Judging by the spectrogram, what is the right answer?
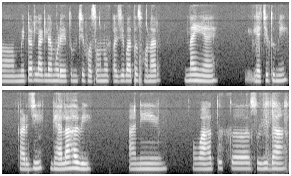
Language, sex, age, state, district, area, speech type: Marathi, female, 30-45, Maharashtra, Akola, urban, spontaneous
